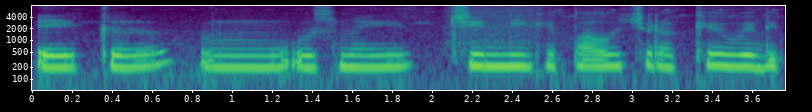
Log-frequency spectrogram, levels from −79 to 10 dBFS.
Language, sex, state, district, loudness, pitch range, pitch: Hindi, female, Haryana, Rohtak, -17 LUFS, 205-220 Hz, 210 Hz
